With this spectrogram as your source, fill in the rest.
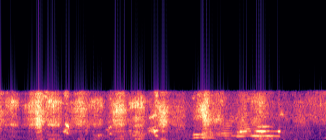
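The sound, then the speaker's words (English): A dog yelps and whines in a run of short, excited bursts, with high, wavering whimpers rising toward the end of the few seconds, fairly loud and muffled in tone. “that dog is out of control.”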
